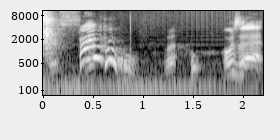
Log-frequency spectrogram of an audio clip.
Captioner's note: exclaiming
